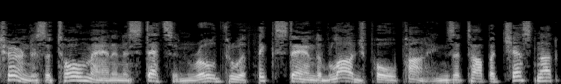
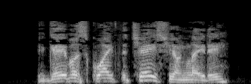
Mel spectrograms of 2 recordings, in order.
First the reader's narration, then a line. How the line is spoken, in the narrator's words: the man said harshly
